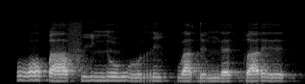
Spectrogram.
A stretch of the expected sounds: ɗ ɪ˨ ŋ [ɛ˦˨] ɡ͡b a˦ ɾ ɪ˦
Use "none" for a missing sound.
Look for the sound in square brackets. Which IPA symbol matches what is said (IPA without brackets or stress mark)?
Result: ɛ˨˦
